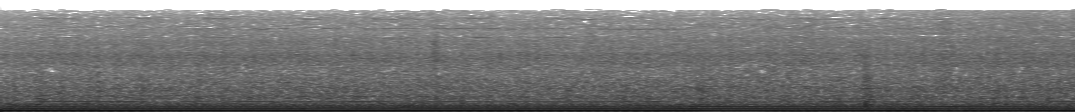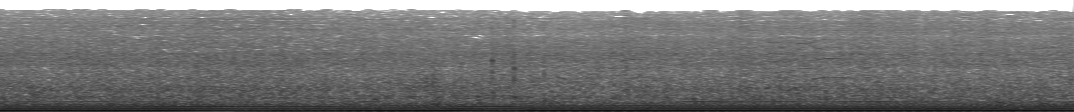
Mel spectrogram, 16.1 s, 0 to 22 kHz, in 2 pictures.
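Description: Caterpillar 336D excavator's six-cylinder diesel engine running steadily under working load close up, its level dipping briefly about ten seconds in.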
